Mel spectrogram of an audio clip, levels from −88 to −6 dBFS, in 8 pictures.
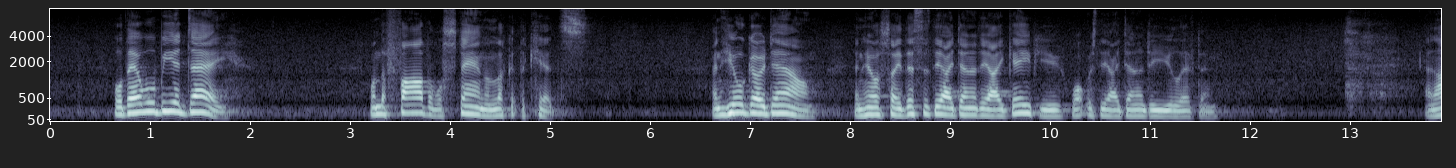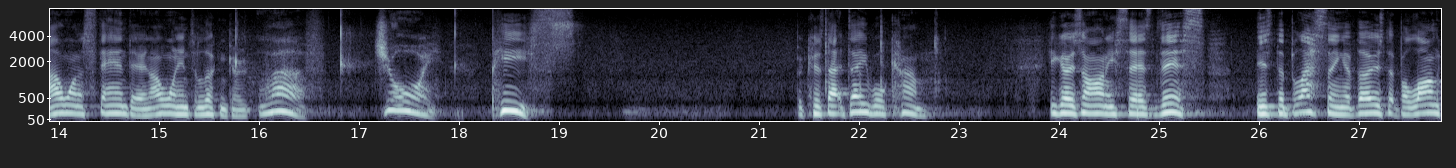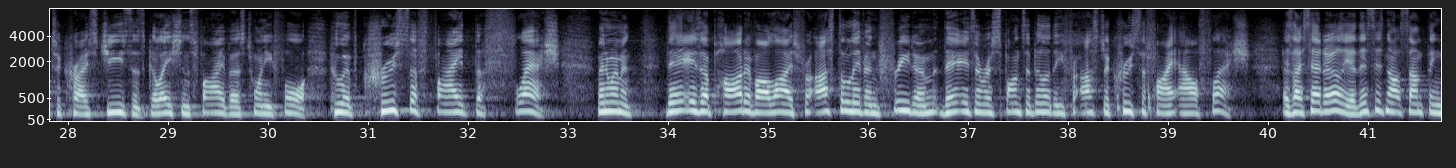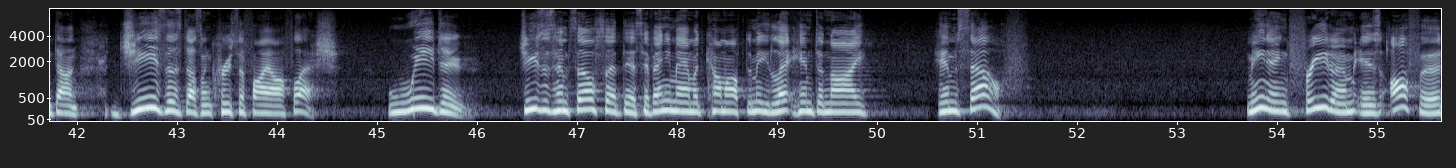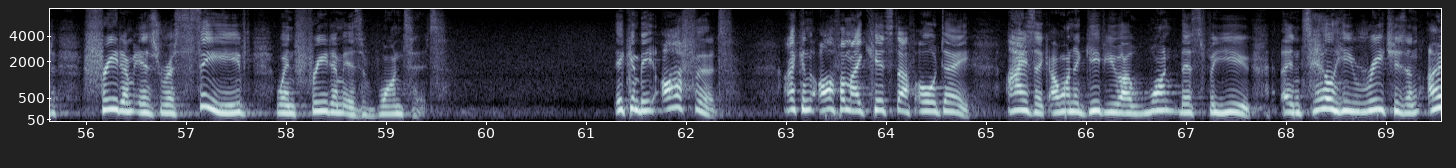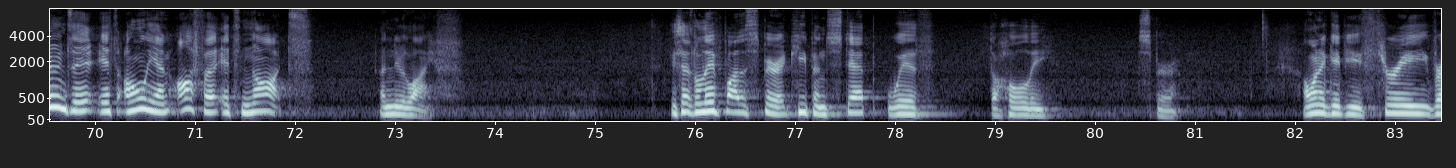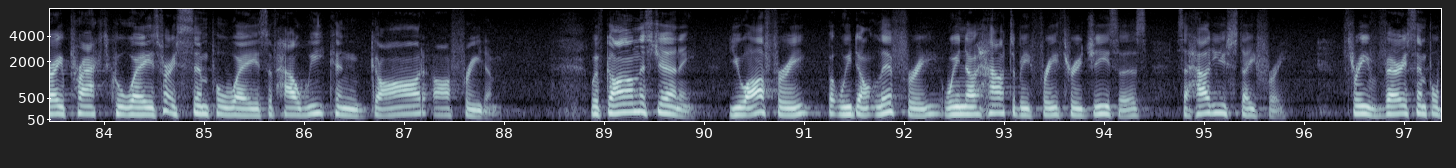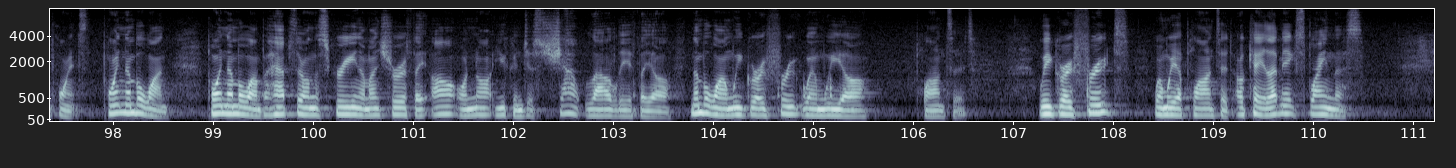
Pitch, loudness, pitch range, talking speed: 165 Hz, -23 LUFS, 145-185 Hz, 160 wpm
